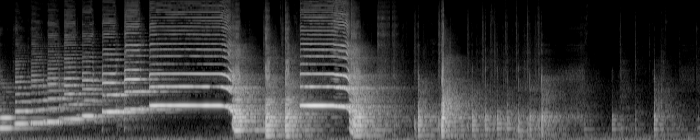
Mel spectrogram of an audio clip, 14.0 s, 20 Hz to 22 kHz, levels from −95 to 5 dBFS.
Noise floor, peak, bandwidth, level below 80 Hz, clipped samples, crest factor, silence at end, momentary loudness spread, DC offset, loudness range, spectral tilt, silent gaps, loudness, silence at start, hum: -55 dBFS; -4 dBFS; 20 kHz; -56 dBFS; under 0.1%; 16 dB; 0.85 s; 24 LU; under 0.1%; 16 LU; -3 dB/octave; none; -18 LUFS; 0 s; none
